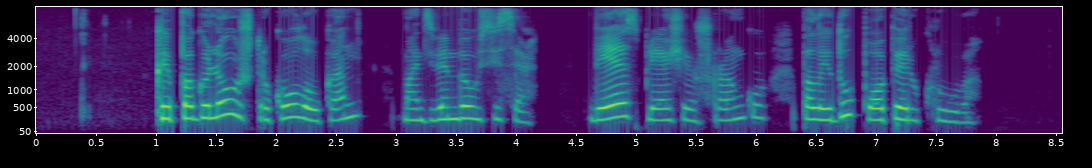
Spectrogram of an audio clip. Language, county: Lithuanian, Klaipėda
